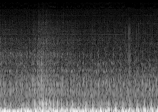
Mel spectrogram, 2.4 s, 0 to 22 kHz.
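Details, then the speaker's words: Himalayan motorcycle after a spring of stalling problems, whose fault has now cleared: an even, steady single-cylinder thump at idle, about 1100 to 1200 rpm, as it should be, with no misses or stumbles; normal idle. "all right she's just purring along right at 1100 sort of 1200 rpm right where it's supposed to be"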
